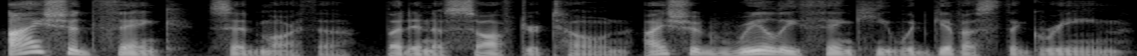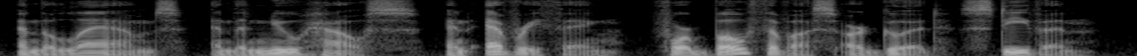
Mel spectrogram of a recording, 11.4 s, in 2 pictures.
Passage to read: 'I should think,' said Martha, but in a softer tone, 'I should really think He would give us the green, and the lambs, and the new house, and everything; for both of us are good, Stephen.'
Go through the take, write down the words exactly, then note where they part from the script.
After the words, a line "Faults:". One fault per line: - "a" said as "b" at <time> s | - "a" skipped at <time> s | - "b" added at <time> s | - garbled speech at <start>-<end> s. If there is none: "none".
'I should think,' said Martha, but in a softer tone, 'I should really think He would give us the green, and the lambs, and the new house, and everything; for both of us are good, Stephen.'
Faults:
none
